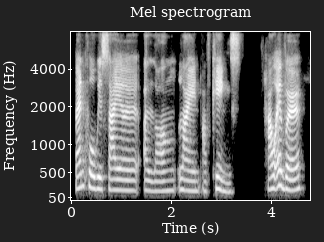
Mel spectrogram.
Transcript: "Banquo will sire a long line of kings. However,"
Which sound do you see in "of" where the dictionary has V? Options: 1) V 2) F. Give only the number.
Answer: 2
